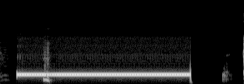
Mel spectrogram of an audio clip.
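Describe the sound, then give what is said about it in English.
A steady, loud telephone dial tone hums for about two seconds, then cuts off abruptly, followed by a couple of faint clicks and a short burst of noise. “Don't make me make a phone call.”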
